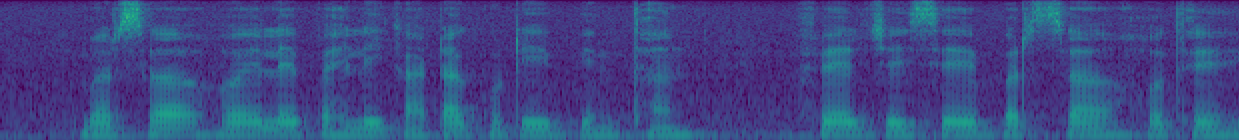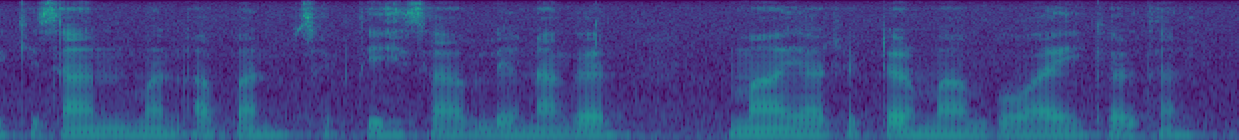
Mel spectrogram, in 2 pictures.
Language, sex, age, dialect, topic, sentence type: Chhattisgarhi, male, 18-24, Central, agriculture, statement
